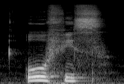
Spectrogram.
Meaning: office
- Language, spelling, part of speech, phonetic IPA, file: Ukrainian, офіс, noun, [ˈɔfʲis], Uk-офіс.ogg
